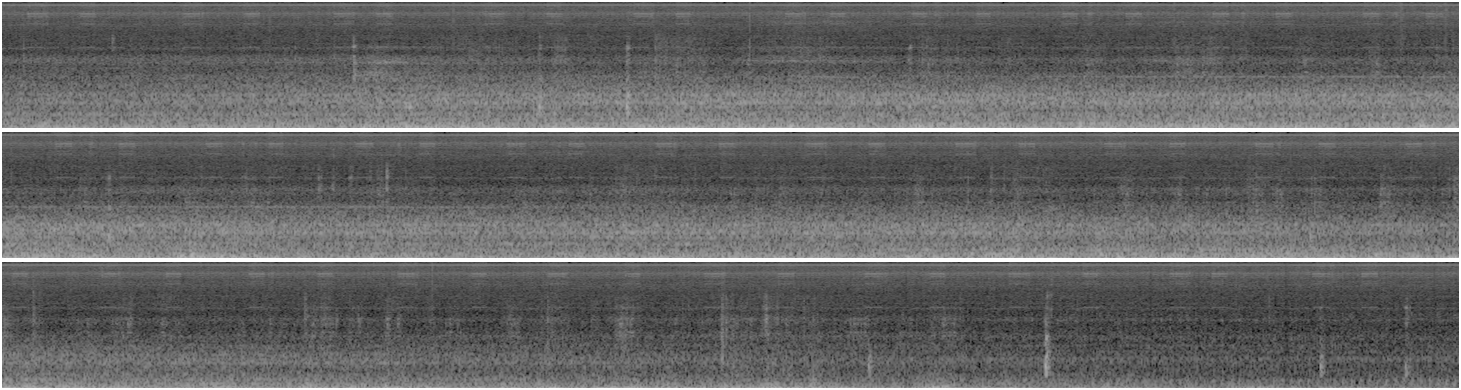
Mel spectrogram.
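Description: Road and engine noise of a moving car heard from inside its cabin: a steady low rumble of tyres and engine that eases off over the last few seconds as the car slows.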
